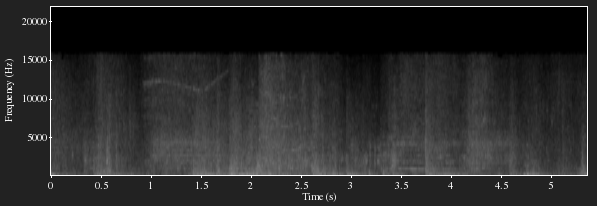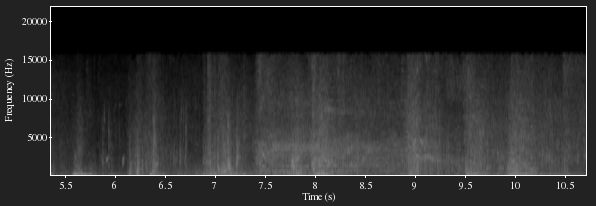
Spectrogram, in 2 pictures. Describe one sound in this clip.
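A magical blast bursts with a rushing whoosh.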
